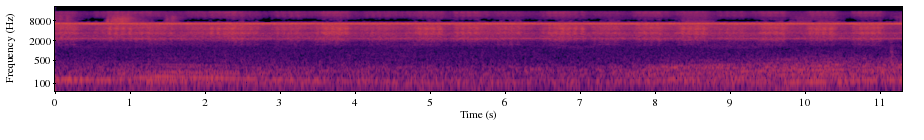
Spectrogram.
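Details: Cicadas calling in Dallas, Georgia: a dense, shrill, unbroken high-pitched drone that swells and fades in rapid rhythmic pulses, laid over a steady whining tone throughout.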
